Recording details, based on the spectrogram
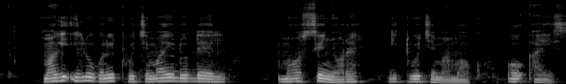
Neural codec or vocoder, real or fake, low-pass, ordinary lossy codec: none; real; none; none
